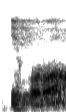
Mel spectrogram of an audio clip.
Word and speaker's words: Iqra: Di antaranya adalah kalimat Iqra. Iqra, qaf, adalah huruf qalqalah, sehingga ketika dibaca dipantulkan.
